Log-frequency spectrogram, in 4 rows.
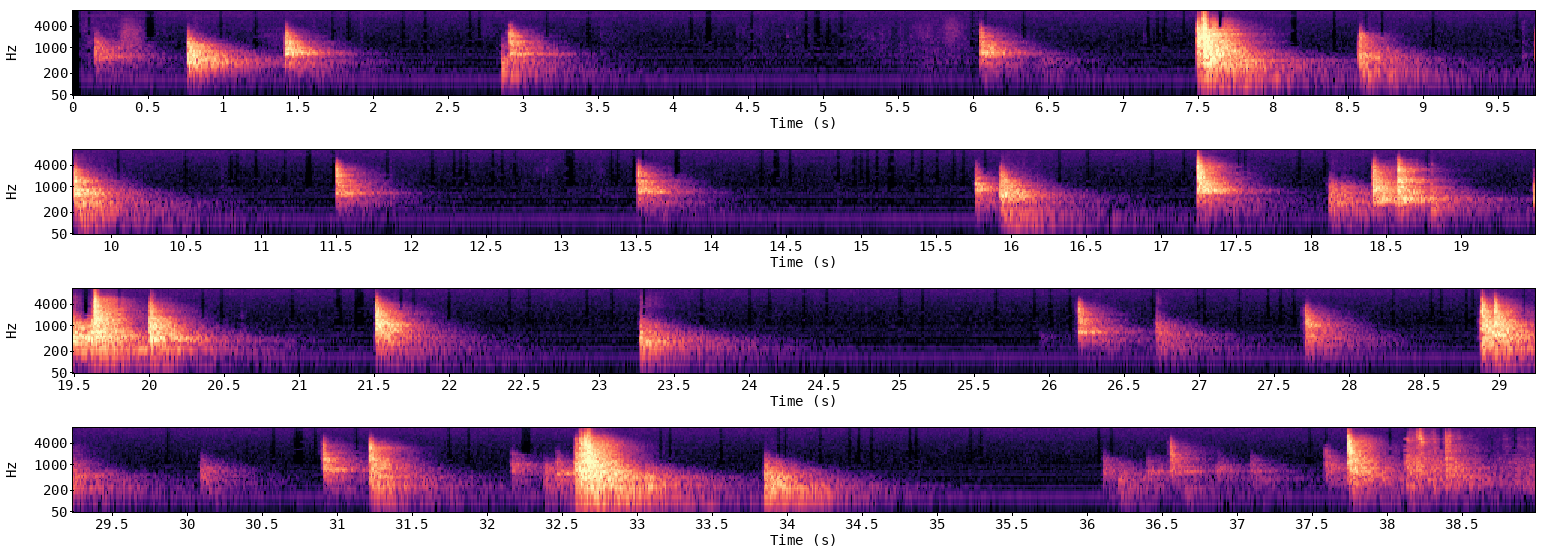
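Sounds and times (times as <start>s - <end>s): corrugated iron popping and banging: 36.2s - 38.9s.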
